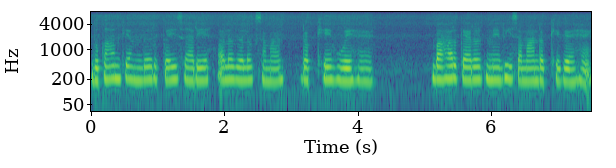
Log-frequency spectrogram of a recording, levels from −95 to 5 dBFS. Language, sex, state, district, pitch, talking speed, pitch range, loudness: Hindi, female, Bihar, Vaishali, 195 Hz, 145 wpm, 185-200 Hz, -19 LUFS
